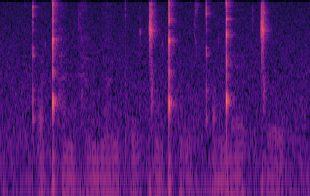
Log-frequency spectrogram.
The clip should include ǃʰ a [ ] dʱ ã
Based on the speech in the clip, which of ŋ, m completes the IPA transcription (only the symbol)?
ŋ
